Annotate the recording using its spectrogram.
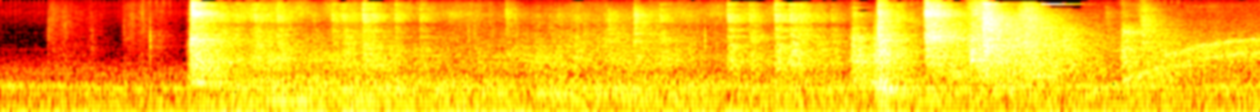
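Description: Elevator doors rumble as they slide open.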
